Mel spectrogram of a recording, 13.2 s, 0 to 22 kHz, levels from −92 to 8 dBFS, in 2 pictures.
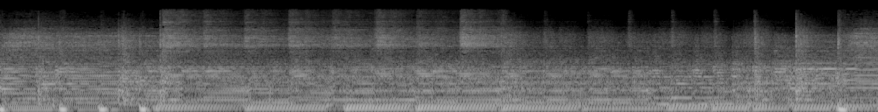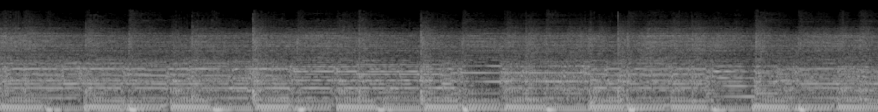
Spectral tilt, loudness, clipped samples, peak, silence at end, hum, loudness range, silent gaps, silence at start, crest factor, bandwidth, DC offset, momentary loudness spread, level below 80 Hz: -4.5 dB/octave; -27 LUFS; under 0.1%; -14 dBFS; 0 s; none; 3 LU; none; 0 s; 12 dB; 16 kHz; under 0.1%; 4 LU; -32 dBFS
